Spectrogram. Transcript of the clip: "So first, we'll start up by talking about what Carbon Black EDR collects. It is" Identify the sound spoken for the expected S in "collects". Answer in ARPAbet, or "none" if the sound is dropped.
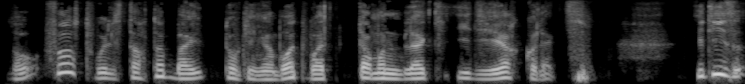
S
